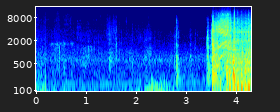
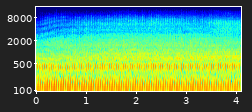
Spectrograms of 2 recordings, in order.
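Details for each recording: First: Mower under a year old with about 23 hours, still sounding bad after dealer warranty work: lumpy, pulsing rough idle that worsens the longer it runs, clattering at low idle though fine at high idle; it did not used to do this. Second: Mower under a year old with about 23 hours, after dealer warranty work: at high idle the engine beat is even and steady with no clatter, though it runs rough and clatters at low idle and worsens the longer it runs.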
